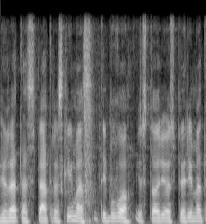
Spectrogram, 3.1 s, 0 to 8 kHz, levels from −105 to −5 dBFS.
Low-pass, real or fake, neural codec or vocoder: 7.2 kHz; fake; codec, 44.1 kHz, 7.8 kbps, Pupu-Codec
